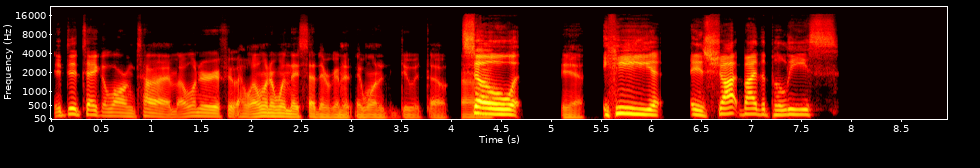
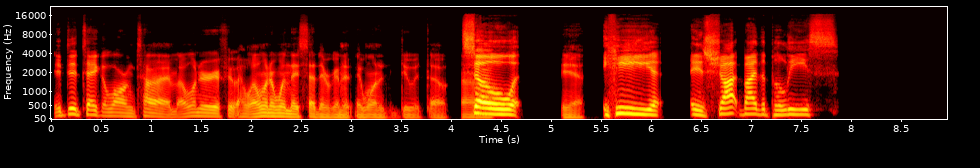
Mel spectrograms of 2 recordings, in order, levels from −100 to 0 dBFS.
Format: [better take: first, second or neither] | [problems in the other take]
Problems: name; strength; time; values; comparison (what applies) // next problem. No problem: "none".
neither | none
